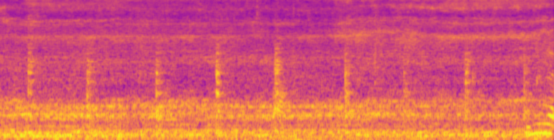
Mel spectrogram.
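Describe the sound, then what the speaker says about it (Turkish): A constant roaring hiss of a gas torch drying a wet road surface before asphalt repair in rainy weather in Japan, steady and loud, with faint regular ticks repeating through it. "Önce tüple ateşten kurutuyorlar yeri."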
